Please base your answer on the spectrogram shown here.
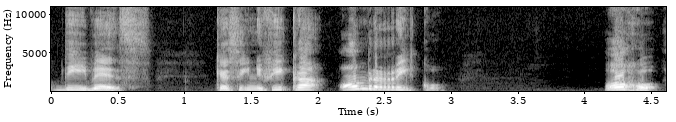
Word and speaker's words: Dives: latina se le dio el nombre de dives pronunciado dives que significa hombre rico ojo aquí no se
